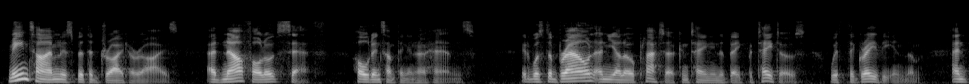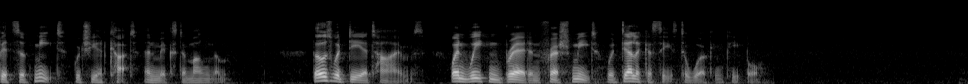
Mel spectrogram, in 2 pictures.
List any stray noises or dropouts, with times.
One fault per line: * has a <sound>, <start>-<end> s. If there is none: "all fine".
all fine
